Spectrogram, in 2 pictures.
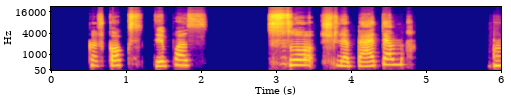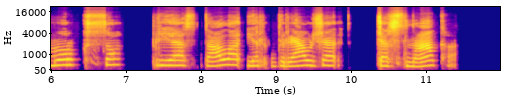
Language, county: Lithuanian, Vilnius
